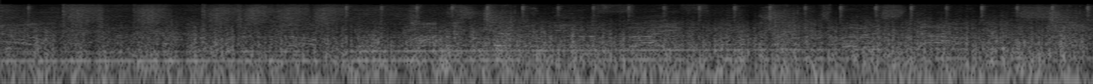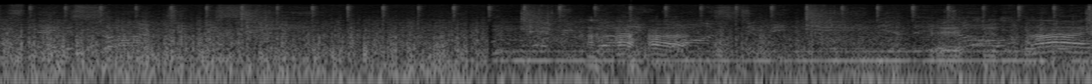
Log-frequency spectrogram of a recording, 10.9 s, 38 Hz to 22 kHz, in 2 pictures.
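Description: A 2005 Honda CBR 600RR motorcycle riding at about 80 mph, a loud sustained engine drone with steady tonal hum and heavy wind rush throughout, a rider's voice talking over it at points.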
